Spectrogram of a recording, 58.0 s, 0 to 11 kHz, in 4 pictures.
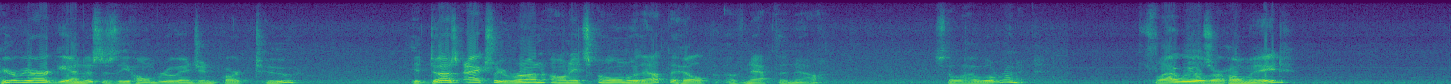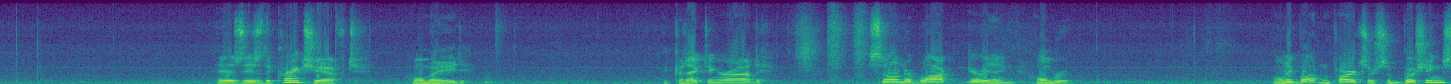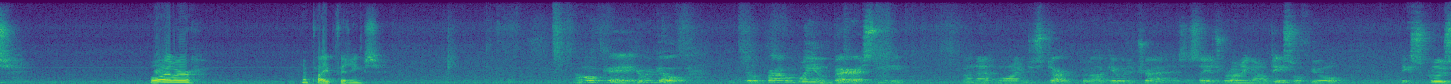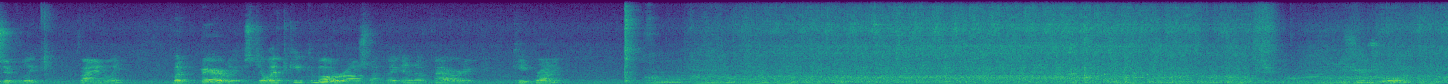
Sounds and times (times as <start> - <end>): Speech: 0.0 - 3.1, 4.1 - 8.4, 9.4 - 10.5, 11.4 - 13.0, 16.6 - 19.3, 21.1 - 22.3, 23.2 - 25.3, 27.2 - 29.3, 30.5 - 31.2, 32.0 - 33.0, 34.7 - 49.2, 56.8 - 57.7.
